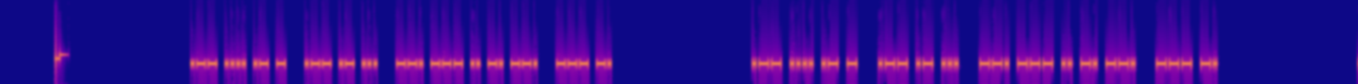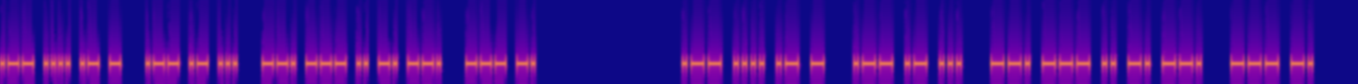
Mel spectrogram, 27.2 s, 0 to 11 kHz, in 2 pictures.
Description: Morse code, heard as a keyed tone, about 36 wpm, 700 Hz. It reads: WHAT WAS GOING ON WHAT WAS GOING ON WHAT WAS GOING ON WHAT WAS GOING ON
